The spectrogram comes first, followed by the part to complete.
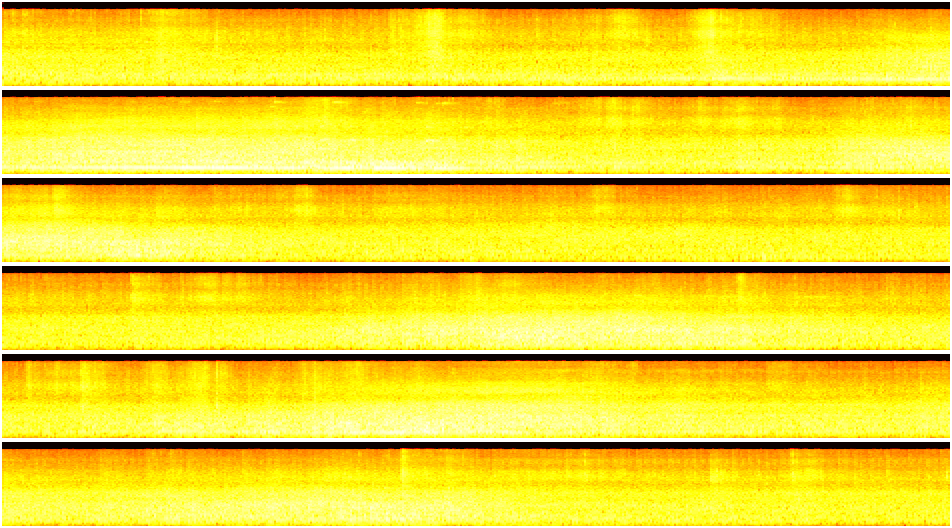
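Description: Road traffic going past: about five vehicles in turn, each swelling up and fading away over two or three seconds, two of them carrying a low engine hum.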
